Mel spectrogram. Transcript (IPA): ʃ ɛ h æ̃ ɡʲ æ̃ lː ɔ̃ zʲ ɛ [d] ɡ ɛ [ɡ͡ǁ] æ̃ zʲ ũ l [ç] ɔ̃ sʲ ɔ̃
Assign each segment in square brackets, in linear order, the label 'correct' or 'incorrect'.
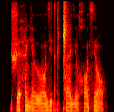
correct, incorrect: ǁ, incorrect: χ

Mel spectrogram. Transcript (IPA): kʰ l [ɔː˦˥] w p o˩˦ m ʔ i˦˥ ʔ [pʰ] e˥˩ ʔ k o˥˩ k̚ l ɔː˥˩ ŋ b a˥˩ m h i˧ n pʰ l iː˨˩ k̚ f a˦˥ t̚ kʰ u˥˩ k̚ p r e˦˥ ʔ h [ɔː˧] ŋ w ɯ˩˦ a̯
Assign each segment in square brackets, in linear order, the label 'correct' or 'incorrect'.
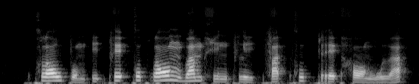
incorrect: ɔː˥˩, correct, incorrect: ɔː˨˩

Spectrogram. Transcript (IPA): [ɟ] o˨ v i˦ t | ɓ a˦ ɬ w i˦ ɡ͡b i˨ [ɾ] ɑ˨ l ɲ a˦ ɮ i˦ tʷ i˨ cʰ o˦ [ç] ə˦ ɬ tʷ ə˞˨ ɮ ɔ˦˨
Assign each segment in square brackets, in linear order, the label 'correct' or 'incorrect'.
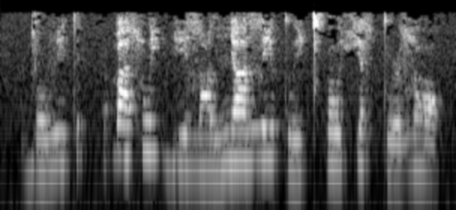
correct, incorrect: ɮ, correct

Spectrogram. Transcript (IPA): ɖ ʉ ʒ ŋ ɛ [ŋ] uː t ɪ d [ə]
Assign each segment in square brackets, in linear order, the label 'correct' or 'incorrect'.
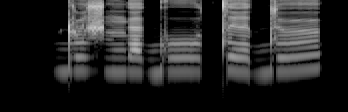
incorrect: ɡ, incorrect: ʉ

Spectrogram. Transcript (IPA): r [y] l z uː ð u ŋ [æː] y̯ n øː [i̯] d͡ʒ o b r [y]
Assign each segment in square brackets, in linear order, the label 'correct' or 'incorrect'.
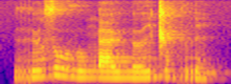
correct, correct, correct, incorrect: i

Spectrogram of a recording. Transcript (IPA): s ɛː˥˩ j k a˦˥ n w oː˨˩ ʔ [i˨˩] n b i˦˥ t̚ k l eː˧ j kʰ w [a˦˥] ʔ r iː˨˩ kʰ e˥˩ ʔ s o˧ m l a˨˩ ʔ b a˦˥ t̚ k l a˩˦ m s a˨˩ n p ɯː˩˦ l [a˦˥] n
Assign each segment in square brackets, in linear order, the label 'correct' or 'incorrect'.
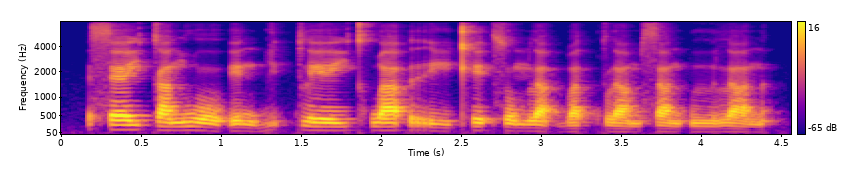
incorrect: e˨˩, correct, incorrect: a˨˩

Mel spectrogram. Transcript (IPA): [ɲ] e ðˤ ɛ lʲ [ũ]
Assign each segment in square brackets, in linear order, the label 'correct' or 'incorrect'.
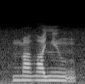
incorrect: m, correct

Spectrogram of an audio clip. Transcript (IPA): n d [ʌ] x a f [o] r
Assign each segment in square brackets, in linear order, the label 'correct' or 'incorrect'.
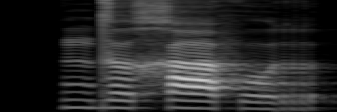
incorrect: ə, correct

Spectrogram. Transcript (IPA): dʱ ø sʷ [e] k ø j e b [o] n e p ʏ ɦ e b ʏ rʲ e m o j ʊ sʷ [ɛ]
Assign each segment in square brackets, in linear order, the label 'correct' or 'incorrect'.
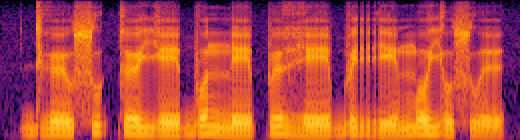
incorrect: ɘ, correct, incorrect: ɘ

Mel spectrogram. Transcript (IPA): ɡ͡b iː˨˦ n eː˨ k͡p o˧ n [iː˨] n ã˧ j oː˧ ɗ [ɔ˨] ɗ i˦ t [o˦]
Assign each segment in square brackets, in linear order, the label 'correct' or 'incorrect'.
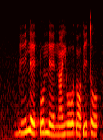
incorrect: eː˨, correct, incorrect: o˧

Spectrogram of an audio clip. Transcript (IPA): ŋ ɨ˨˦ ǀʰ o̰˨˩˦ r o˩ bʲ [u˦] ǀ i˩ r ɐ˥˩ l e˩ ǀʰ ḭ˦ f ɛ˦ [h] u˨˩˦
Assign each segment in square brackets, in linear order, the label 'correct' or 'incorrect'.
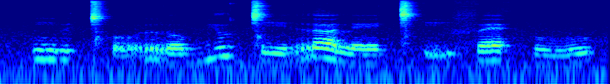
correct, correct

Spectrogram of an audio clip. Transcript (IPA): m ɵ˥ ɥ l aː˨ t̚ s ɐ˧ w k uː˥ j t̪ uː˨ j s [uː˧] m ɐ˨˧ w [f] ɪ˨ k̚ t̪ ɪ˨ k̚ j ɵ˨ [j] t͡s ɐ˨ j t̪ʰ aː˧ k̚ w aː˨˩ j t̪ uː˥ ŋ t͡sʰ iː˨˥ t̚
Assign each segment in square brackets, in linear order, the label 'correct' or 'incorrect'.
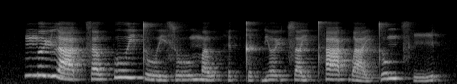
incorrect: uː˨˧, incorrect: h, incorrect: ɥ

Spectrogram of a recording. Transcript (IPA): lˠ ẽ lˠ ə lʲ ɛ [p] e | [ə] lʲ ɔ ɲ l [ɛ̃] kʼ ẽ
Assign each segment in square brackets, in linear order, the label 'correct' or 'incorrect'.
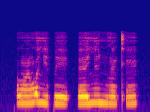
correct, incorrect: ɛ, correct

